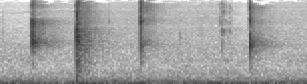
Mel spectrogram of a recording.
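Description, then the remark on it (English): Six sharp finger snaps in an uneven rhythm, crisp and bright, one of them noticeably softer, with a low steady hum underneath and no voices. “Watch that Hannah Montana where it's like boom, snap, clap, boom, snap, clap.”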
